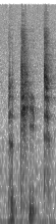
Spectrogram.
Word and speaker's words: Petit: speaking about the pilot petite one or petit one um depending on whether or not you like the french pronunciation it's a fairly cheap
